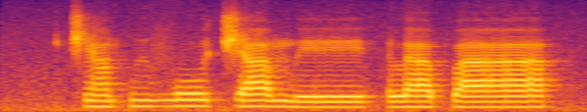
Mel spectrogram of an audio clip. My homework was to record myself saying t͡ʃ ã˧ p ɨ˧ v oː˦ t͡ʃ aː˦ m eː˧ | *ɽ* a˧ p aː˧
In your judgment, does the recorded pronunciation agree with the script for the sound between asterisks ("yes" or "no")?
no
